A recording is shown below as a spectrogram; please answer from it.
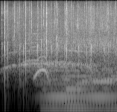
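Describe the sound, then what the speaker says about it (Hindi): A TV comedy show's studio audience breaks into loud, sustained applause for a music director that builds quickly and carries on steadily. "अमित जी के लिए एक बार जोरदार तालियां हो जाएं।"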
